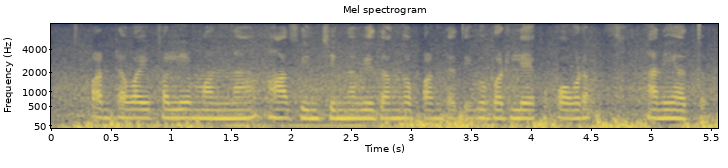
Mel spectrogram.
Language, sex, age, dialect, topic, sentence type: Telugu, female, 18-24, Southern, agriculture, statement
